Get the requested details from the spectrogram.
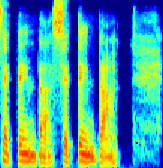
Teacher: And remember, too, that in Spanish, the T from 70, right, that extra T that comes from siete, the T's are not explosive T's. So if you think the T's sound kind of mushy or soft, they are. T's in Spanish are not voiced.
